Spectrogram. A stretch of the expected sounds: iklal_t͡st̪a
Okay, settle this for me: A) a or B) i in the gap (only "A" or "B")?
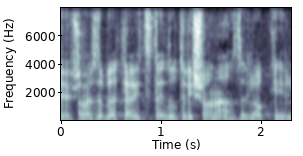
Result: B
